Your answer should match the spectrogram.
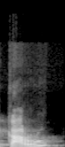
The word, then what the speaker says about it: carro: For example, it's different if you say carro and if you say caro. Okay. So it's the r, right? That is different from the r. So if you say caro, it means expensive. If you say carro, it means a car.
